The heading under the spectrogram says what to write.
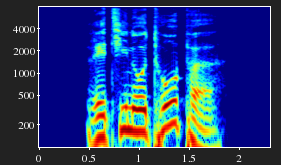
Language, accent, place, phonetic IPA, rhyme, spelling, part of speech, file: German, Germany, Berlin, [ʁetinoˈtoːpə], -oːpə, retinotope, adjective, De-retinotope.ogg
- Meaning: inflection of retinotop: 1. strong/mixed nominative/accusative feminine singular 2. strong nominative/accusative plural 3. weak nominative all-gender singular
